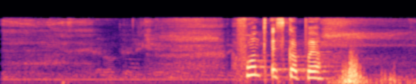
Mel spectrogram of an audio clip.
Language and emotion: Russian, angry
